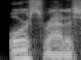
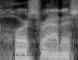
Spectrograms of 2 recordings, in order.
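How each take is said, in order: First: The word starts without any H sound. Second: The word starts with an audible H sound. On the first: "you can just drop it" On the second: "how much you put emphasis on the exhalation at the beginning"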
